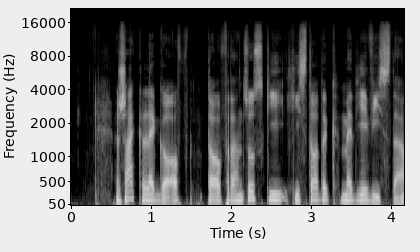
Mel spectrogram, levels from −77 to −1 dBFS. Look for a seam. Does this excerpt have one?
no; 0 cuts

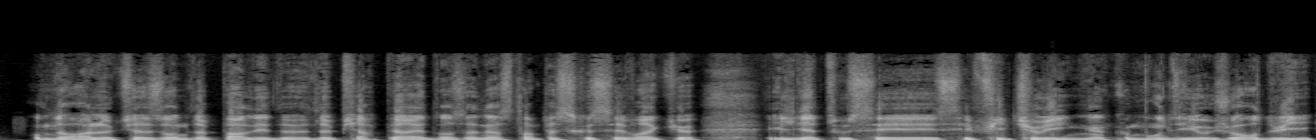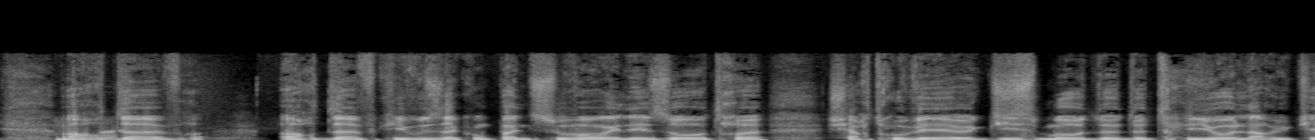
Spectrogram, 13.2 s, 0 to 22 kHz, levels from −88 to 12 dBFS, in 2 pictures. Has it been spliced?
yes; 1 cut; at 0.9 s

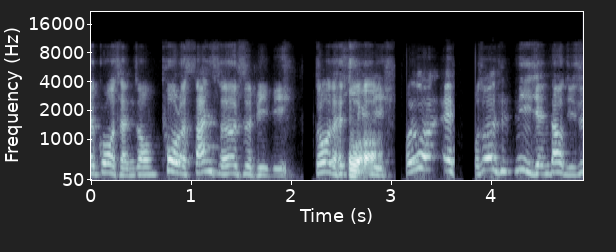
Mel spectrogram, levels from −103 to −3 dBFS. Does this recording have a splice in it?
yes; 3 cuts; at 2.1 s, 3.0 s, 3.6 s

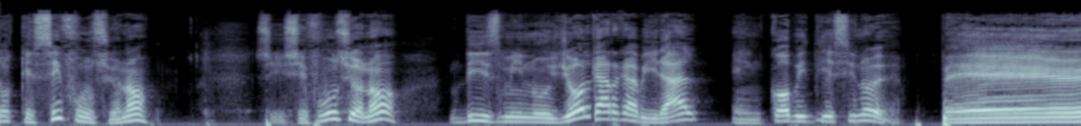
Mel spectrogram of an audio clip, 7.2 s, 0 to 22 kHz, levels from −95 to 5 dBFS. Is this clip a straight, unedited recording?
no; 1 cut; at 3.9 s

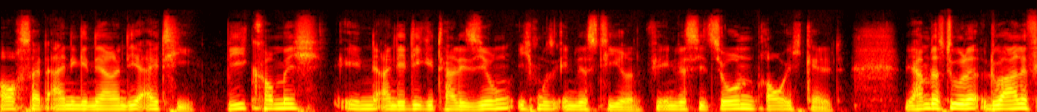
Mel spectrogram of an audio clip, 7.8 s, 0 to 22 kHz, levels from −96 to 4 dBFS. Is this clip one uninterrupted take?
yes; 0 cuts

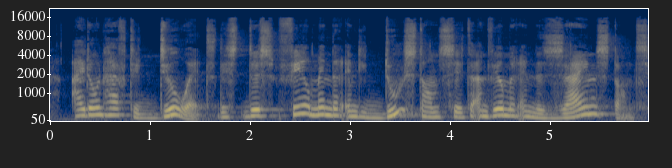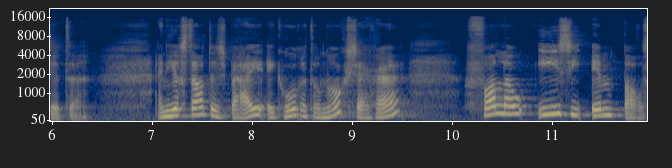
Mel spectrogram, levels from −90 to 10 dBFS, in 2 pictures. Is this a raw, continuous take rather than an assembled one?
yes; 0 cuts

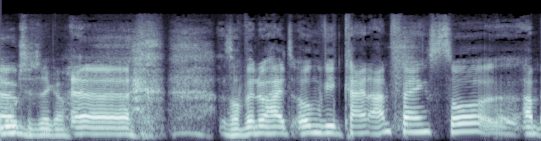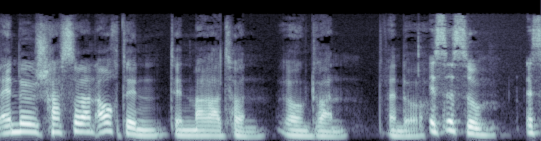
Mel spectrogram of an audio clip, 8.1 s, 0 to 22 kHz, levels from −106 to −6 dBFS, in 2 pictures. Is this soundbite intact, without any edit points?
yes; 0 cuts

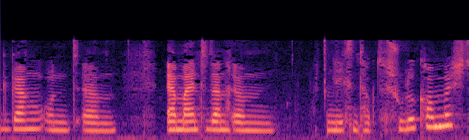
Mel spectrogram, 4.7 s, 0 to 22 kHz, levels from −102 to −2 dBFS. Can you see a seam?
yes; 3 cuts; at 1.5 s, 2.3 s, 3.3 s

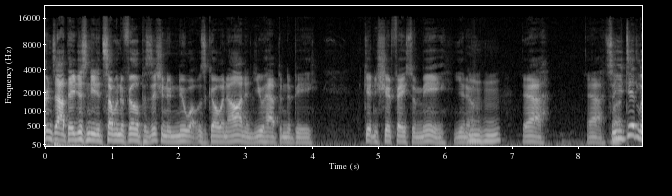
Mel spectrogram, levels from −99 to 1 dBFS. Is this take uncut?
yes; 0 cuts

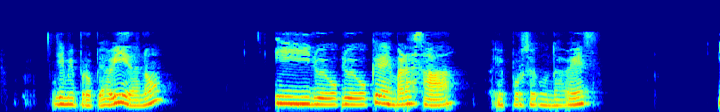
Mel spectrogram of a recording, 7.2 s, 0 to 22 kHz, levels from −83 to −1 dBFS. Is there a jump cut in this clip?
yes; 1 cut; at 3.4 s

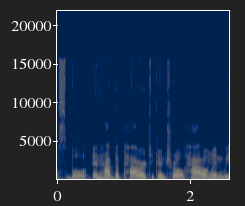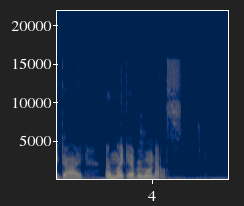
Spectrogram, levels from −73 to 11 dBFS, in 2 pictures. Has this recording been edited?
yes; 1 cut; at 2.3 s

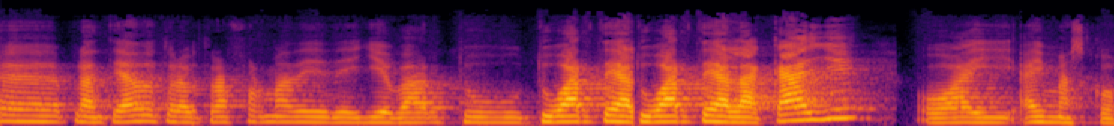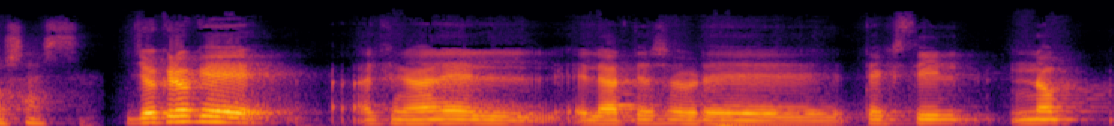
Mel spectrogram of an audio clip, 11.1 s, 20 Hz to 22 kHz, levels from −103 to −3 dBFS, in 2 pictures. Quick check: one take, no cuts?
no; 4 cuts; at 1.0 s, 3.2 s, 4.5 s, 6.1 s

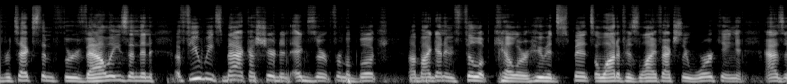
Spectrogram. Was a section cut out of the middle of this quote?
no; 0 cuts

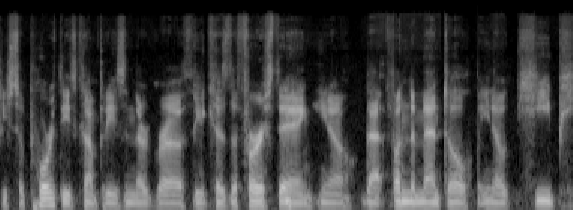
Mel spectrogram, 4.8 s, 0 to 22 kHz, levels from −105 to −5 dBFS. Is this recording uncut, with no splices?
yes; 0 cuts

